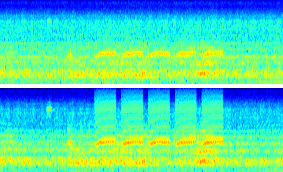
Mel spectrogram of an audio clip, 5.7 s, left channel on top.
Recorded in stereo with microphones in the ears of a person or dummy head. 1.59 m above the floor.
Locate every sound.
0.0 s a helicopter: 75° right (ahead or behind)
1.9 s an alarm: 80° right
